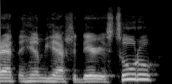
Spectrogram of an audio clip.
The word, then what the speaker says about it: Shadarius: Then right after him, you have Shadarius Tootle. Spelled his name wrong. That should be SH, not Sudarius. That's Shadarius.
